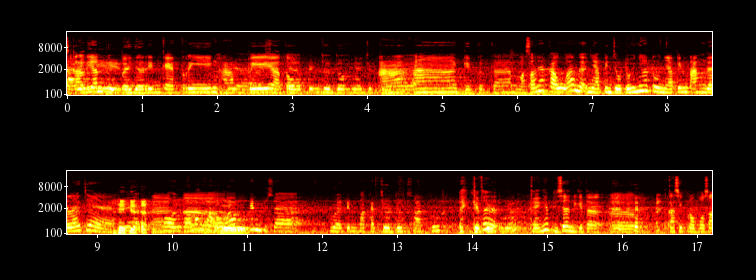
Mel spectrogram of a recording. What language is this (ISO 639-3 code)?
ind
